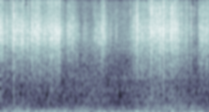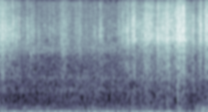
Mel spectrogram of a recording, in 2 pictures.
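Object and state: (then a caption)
Wood wool bundle crumpled by hand. A loose, pale, palm-sized bundle of wood wool is squeezed, crumpled and rubbed by hand close to the microphone. It gives a continuous, dense crackling and rustling with a bright, hissy texture over a faint low rumble, with a few sharper crinkles standing out.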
